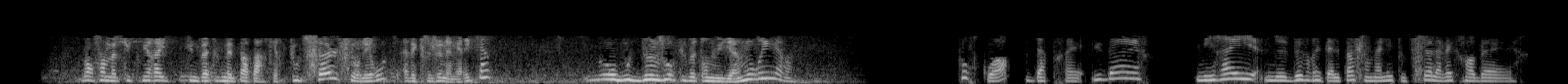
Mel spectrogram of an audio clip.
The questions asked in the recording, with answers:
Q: Pourquoi, d'après Hubert, Mireille ne devrait-elle pas s'en aller toute seule avec Robert?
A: Parce qu'au bout de 2 jours, elle va s'ennuyer à mourir.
